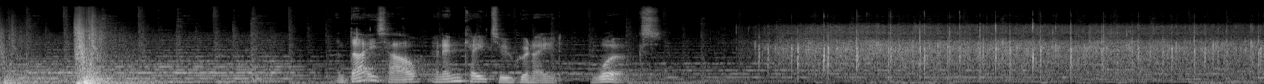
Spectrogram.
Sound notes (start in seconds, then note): 0.7 explosion; 1.3 orchestral music; 7.4 applause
